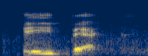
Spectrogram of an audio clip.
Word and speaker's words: Greibach: There are different types of pronunciation. I generally pronounce it with Grayback.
